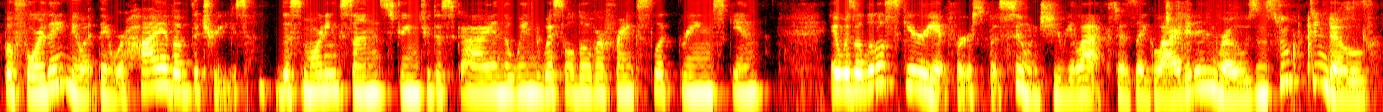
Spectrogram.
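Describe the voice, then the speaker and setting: A woman reads a storybook aloud for children. She is a school principal with a medium-pitched voice and an expressive, unhurried way of telling it. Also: rough recording.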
